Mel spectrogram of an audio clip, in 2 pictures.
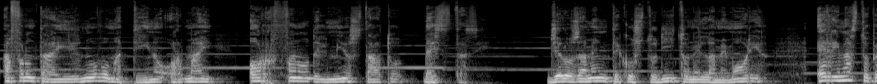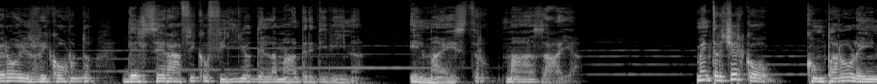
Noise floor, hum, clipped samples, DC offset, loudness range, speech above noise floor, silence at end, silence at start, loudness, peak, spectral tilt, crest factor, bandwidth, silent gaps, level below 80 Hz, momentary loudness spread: -48 dBFS; none; under 0.1%; under 0.1%; 5 LU; 29 dB; 0 s; 0 s; -20 LUFS; -4 dBFS; -6.5 dB/octave; 16 dB; over 20 kHz; none; -42 dBFS; 13 LU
